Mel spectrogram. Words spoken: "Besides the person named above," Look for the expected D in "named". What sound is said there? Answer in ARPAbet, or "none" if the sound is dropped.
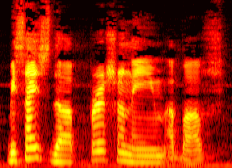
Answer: none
